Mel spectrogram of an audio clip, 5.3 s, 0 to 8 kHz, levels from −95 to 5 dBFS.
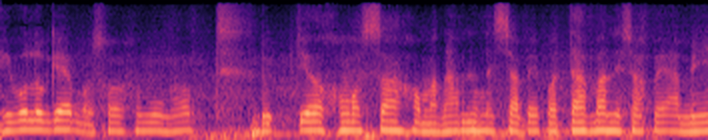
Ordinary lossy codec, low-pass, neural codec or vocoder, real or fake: none; 7.2 kHz; codec, 16 kHz in and 24 kHz out, 0.9 kbps, LongCat-Audio-Codec, fine tuned four codebook decoder; fake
